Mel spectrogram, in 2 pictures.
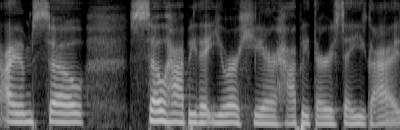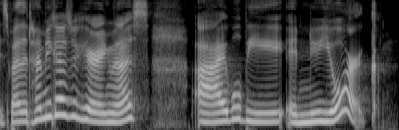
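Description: A young woman hosting her own podcast, chatting bubbly and casually, often repeating words for emphasis. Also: mid-range voice. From East Coast of the US. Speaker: podcast host. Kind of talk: casual chat.

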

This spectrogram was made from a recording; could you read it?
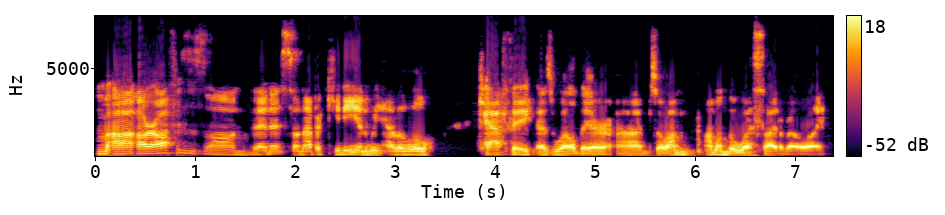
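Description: A man from Finland speaks as an interview guest, and his voice sits very low. He talks in a loose, rambling way, with plenty of ums and restarts. The recording sounds a little muffled and lo-fi. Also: moderate pace. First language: Finnish. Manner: relaxed, rambling with fillers and restarts. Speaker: company founder, guest. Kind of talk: casual interview answers.

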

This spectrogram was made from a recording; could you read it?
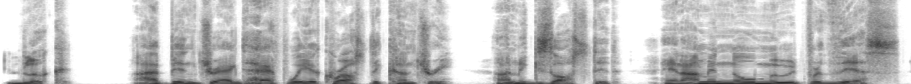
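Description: A man's voice: medium pitch, big pitch swings, takes it slowly, slightly rough, no room sound, studio quality, pitched above the performer's own voice, full character voice. Man voicing a bitter worn-out doctor. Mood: irritable. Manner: bitter, snapping. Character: irritable, exhausted male doctor.

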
